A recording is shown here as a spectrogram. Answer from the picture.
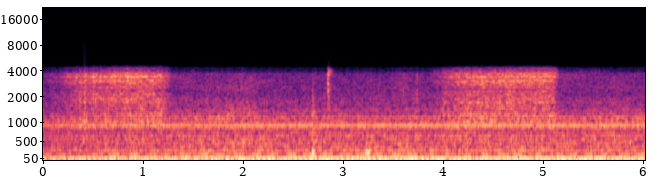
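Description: A long draw on a sub-ohm rebuildable dripping atomizer (0.38 ohm coil) fired at about 60 watts, then the vapour breathed out: a steady airy hiss, louder at the start and again about four seconds in with the exhale, over a steady low hum.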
